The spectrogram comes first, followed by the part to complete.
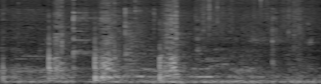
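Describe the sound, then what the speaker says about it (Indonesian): Garlic sautéing in a pan for a homemade pizza topping, with scraping stirs and clinks of utensil against the pan over a steady close sizzle, with louder strokes scattered throughout. "Ini kita tumis bawang putih dulu ya guys."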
